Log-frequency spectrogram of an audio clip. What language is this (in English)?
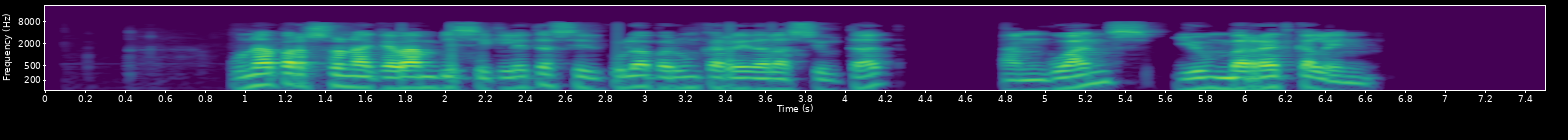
Catalan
